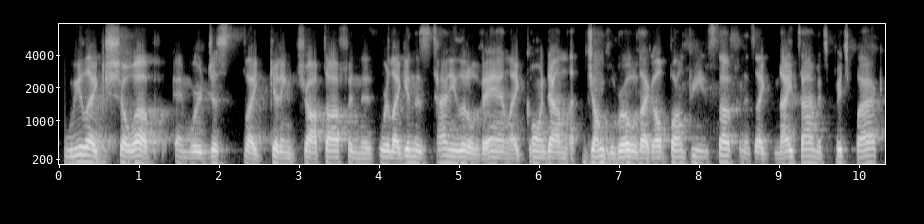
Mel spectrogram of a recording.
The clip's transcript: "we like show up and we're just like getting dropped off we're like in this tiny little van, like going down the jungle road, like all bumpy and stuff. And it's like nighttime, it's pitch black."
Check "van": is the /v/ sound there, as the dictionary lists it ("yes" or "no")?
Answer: yes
